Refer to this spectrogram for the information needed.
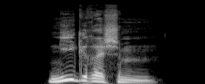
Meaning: strong dative masculine/neuter singular of nigrisch
- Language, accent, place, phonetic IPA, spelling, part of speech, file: German, Germany, Berlin, [ˈniːɡʁɪʃm̩], nigrischem, adjective, De-nigrischem.ogg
